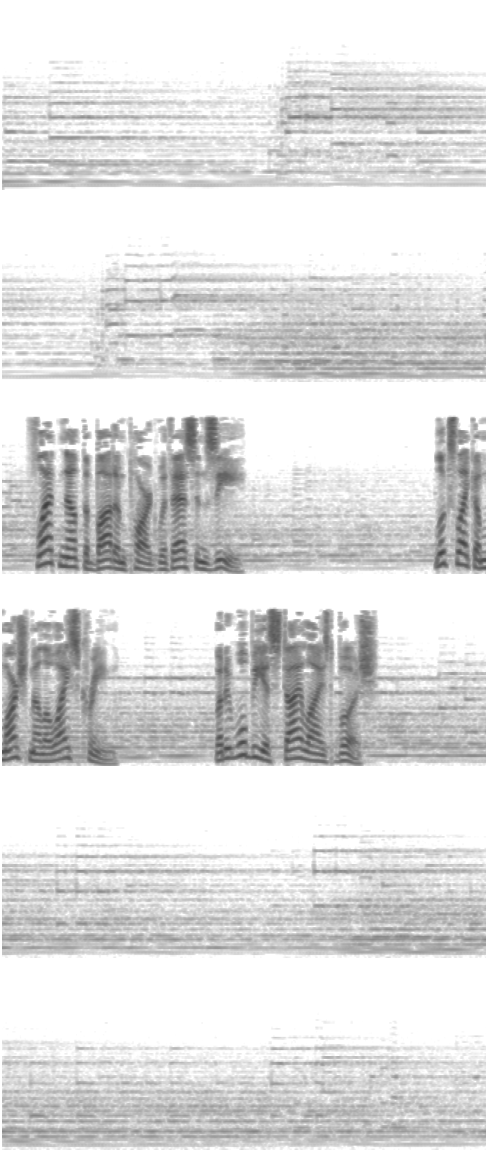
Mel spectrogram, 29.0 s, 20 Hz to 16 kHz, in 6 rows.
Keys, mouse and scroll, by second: 0.5 click, 2.5 click, 5.4 shift+middle click, 6.3-6.9 scroll down 1, 7.2 scroll down 2, 7.2-8.4 shift+middle drag, 8.4 s, 11.2 click, 11.8 Tab, 12.0 click, 12.3-12.8 scroll down 1, 12.8-15.0 shift+middle drag, 15.0 click, 15.6 s, 17.7-18.1 scroll up 4, 18.3-24.9 middle drag, 24.9-26.9 drag, 26.9-28.6 shift+middle drag, 28.6 s.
